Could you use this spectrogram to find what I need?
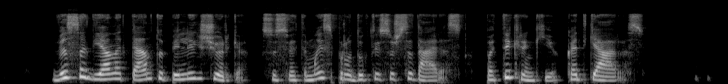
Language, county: Lithuanian, Kaunas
